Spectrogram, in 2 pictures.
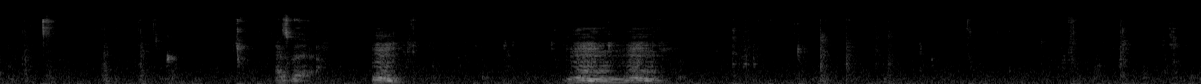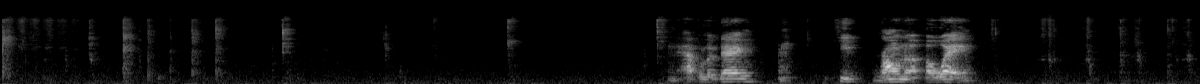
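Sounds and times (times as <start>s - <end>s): chewing and lip-smacking: 0.2s - 2.6s, 4.0s - 17.7s.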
